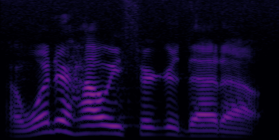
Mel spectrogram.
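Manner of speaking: normal talking voice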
